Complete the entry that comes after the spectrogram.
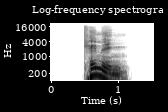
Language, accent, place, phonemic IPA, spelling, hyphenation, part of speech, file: German, Germany, Berlin, /ˈkɛnɪŋ/, Kenning, Ken‧ning, noun, De-Kenning.ogg
- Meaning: kenning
